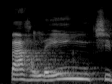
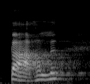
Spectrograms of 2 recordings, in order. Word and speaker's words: parlent: E-N-T, E-N-T no final. E aí é meio estranho, porque dá uma coceira pra gente falar isso. Parlente, parlons, mas não. A gente só diz il ou elle parle, sem pronunciar o E-N-T.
